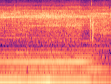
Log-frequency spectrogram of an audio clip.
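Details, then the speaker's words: Boiler on: steady low hum from the hot water cylinder as primary-circuit water flows too fast through its coil, vibrating. Return gate valve fully open; fixed by partly closing it. "t makes noise due to the vibration so we can fix this issue either minimizing the speed of the pump or closing um or adjusting the gate valve"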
